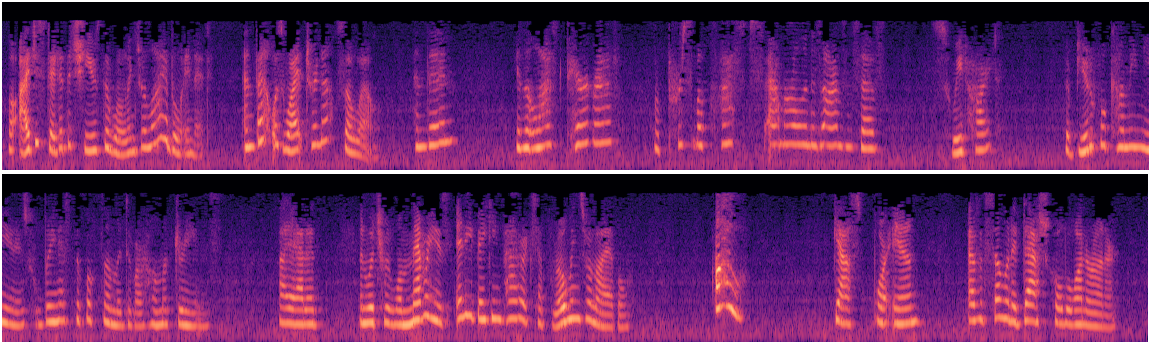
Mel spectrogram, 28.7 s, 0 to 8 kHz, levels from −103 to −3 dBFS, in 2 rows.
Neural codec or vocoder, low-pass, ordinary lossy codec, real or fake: codec, 24 kHz, 0.9 kbps, WavTokenizer, small release; 7.2 kHz; MP3, 24 kbps; fake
